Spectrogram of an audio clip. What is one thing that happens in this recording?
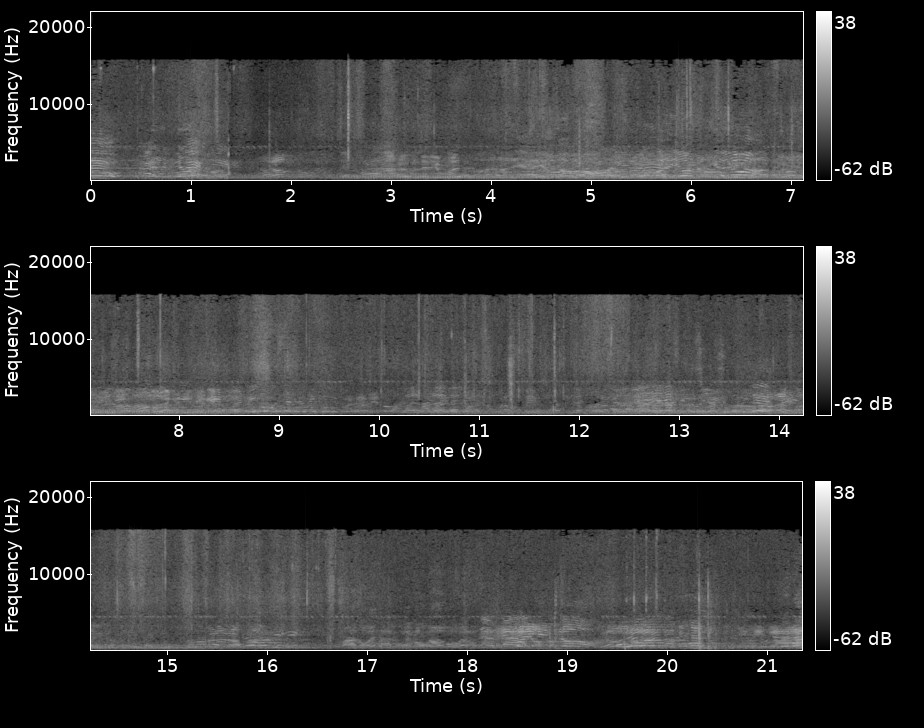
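Several men talk and shout close by outdoors.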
